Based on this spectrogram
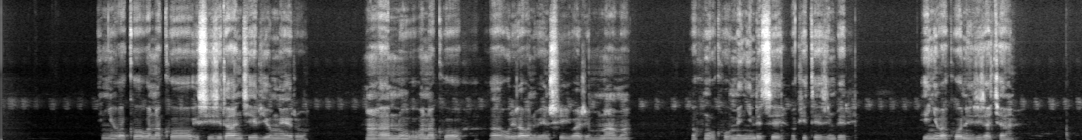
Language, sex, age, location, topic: Kinyarwanda, male, 18-24, Huye, education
